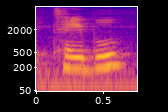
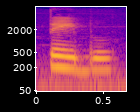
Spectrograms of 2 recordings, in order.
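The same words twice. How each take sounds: First: The first consonant has a breathy puff. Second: The first consonant is crisp without breath. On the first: The speaker calls it wrong. "you won't say table" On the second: The speaker calls it right. "You say table, you don't have any breathy sounds"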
